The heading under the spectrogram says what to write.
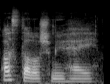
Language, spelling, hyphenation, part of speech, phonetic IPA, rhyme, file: Hungarian, asztalosműhely, asz‧ta‧los‧mű‧hely, noun, [ˈɒstɒloʃmyːɦɛj], -ɛj, Hu-asztalosműhely.ogg
- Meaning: joinery (shop), joiner's shop, carpentry (a workshop used for producing wooden products such as tables, doors, and cabinets)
